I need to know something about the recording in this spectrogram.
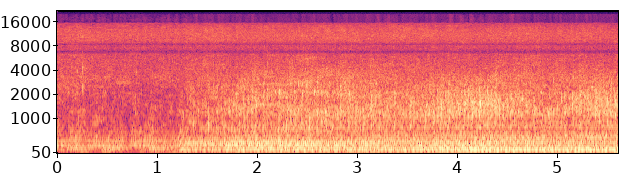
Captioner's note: plane engine rumbling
